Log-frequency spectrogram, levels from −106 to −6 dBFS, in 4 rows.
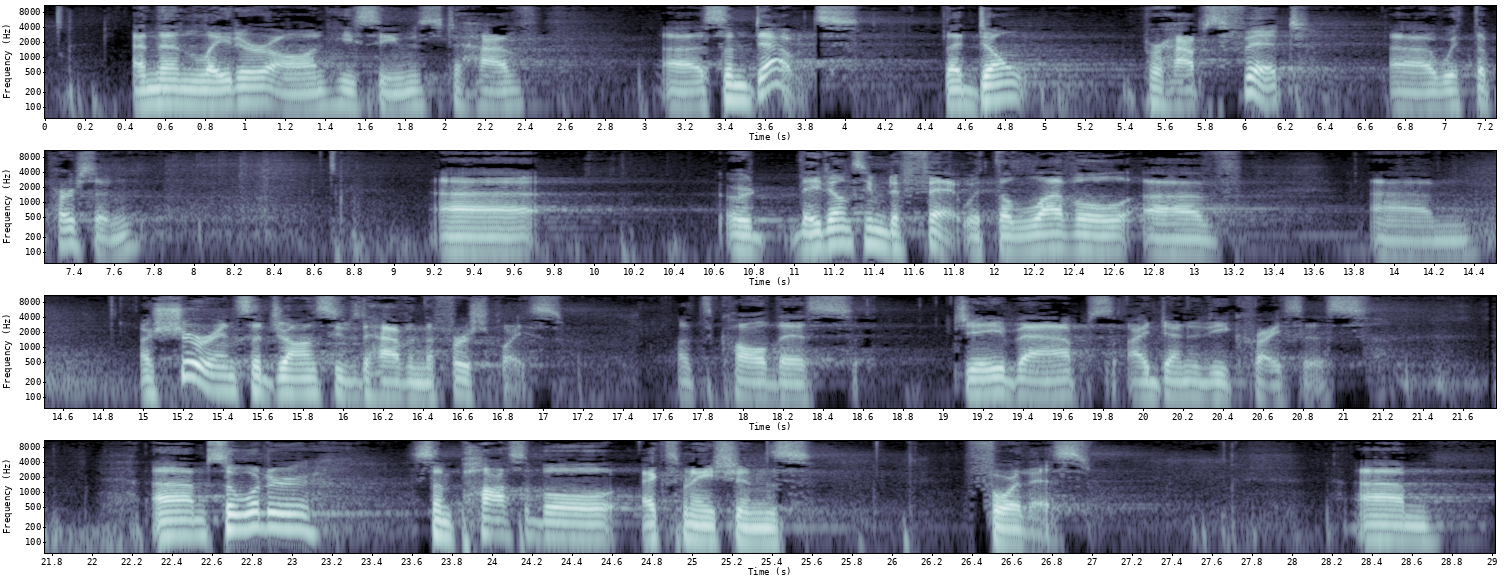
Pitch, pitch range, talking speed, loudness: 110 Hz, 105-125 Hz, 120 wpm, -25 LUFS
